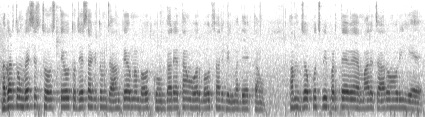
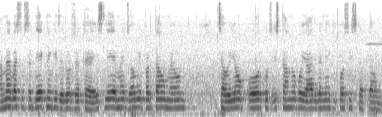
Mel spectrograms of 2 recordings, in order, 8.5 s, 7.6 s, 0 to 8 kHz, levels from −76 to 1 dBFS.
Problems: none marked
